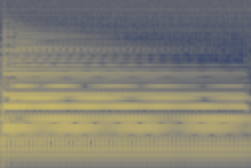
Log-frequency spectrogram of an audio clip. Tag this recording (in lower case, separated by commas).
plucked string instrument, music, strum, guitar, electric guitar, musical instrument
